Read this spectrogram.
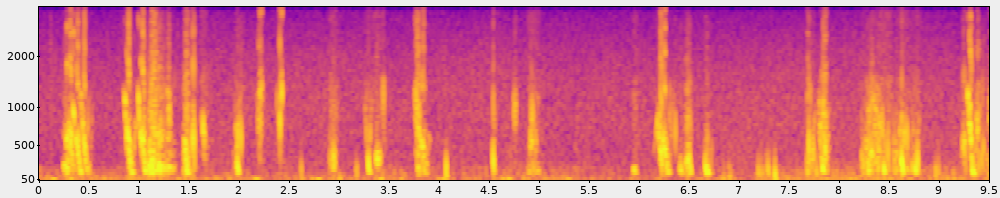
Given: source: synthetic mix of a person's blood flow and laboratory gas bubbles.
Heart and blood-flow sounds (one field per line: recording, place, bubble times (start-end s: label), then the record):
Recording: Doppler ultrasound of blood flow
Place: subclavian vein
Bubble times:
0.23-0.53 s: bubbles
0.81-1.38 s: bubbles
1.44-1.71 s: bubbles
1.94-2.06 s: bubbles
2.17-2.25 s: bubbles
2.36-2.46 s: bubbles
2.90-2.99 s: bubbles
3.25-3.47 s: bubbles
3.75-3.92 s: bubbles
4.51-4.59 s: bubbles
4.74-4.80 s: bubbles
4.88-5.02 s: bubbles
5.93-6.00 s: bubbles
6.14-6.54 s: bubbles
6.63-6.74 s: bubbles
7.68-7.92 s: bubbles
8.21-8.82 s: bubbles
9.21-9.51 s: bubbles
From the record:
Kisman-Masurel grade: 243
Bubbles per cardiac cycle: several, 3 to 8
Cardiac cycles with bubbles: 100%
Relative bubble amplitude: loud (0.450 to 0.775)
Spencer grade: 3 (all of the cardiac periods contain showers or single bubble signals, but not dominating or overriding the cardiac motion signals)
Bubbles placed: anywhere in the cardiac cycle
